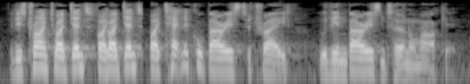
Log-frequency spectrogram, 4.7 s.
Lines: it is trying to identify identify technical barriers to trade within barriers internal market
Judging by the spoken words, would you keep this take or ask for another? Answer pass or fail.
pass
